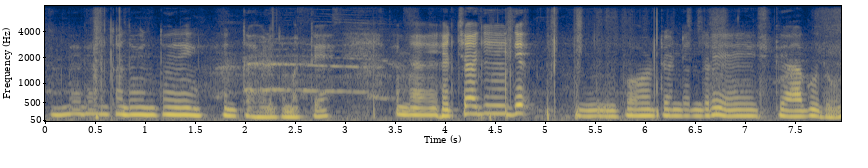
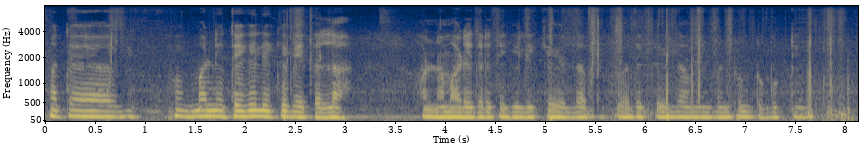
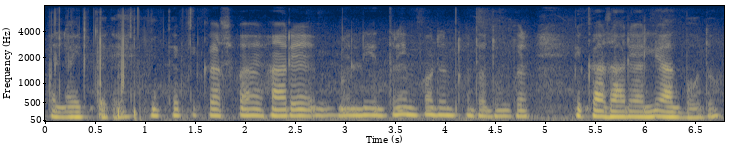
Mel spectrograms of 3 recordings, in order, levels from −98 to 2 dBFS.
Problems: background sounds at intervals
